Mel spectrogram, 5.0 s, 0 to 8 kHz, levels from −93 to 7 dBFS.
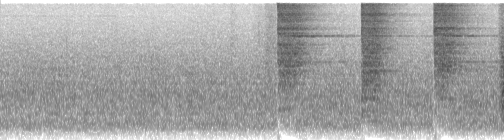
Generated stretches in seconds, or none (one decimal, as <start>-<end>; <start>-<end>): none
